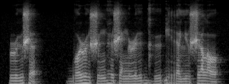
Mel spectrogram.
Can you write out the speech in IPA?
ɭ ʉ ʃ ə | b o ɭ ʉ ʃ ʏ ŋ ɦ ʏ ʃ ɛ ŋ ʏ ɭ ɨ ɡʱ ʉ ɠ i r ə lʲ o ʃ ɨ lˠ o

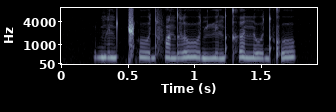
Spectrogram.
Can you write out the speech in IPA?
b ĩ d ǁʰ uː d f ɑ̃ d l uː d mʲ ũ d kʰ ə n uː d kʼ u

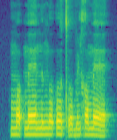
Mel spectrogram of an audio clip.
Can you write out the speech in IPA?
m ɔ ʔ m ɛ n ɯ ŋ o ʔ o tʼ o b ɯ ɳ x ɔ m ɛ

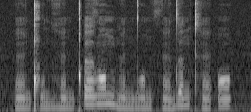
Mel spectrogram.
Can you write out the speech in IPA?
ɛ̃˩ ǃʼ u˩ n ɦ ɛ̃˩ n ǃʼ ɜ˥ ð ɔ̃˥ n b ɛ̃˩ n d̪ ɔ̃˩ n θ ɛ̃˩ d ɜ˥ n kʰ ɛ̃˩ ʔ ɔ̃˥

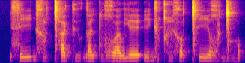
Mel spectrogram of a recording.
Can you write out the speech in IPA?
s iː ɡ x ɑ̤ ǀʰ a kʲ o̤ ɡ a i̯ tʷ i̤ ʁʷ a u̯ j eː ʔ i ɡʲ ɑ̤ qʰ i̤ x ɔ ǀʰ iː ʁʷ i̤ ɡ͡ǀ ɔ̤

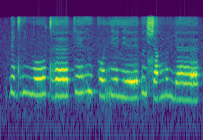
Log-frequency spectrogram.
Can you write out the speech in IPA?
ɗ e dʱ ɨ ɲ oː dʱ ɛː k eː ɦ ɨ k o rʲ eː lʲ eː ɗ ɨ ɕ a ŋ͡m ø ɲ ɛː

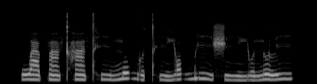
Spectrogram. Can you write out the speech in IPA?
w a˨ p ã˨ kʰ ã˨ tʰ i˨ m o˦ ɡ ʊ˨ tʰ i˨ j ɔ˦ ɡ͡b iː˦˨ ʃ iː˨ j ʊ˨ n ʊ˦˨ l i˦

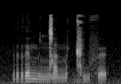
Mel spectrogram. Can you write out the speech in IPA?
r ə n u ŋ͡ǀ a n ɔ ɡ͡ǁ u f œ

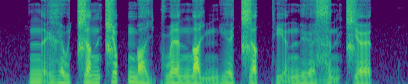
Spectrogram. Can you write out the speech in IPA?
n ɛ̰˧˨ ɣ ə̤˨˩ w t͡ɕ a˨˦ n t͡ɕ ɔ˦˥ p̚ m a̤˨˩ j k w ɛ˧ n a˧˩ j ŋ i̤˨˩ ə̯ t͡ɕ a˨˩ t̚ ʔ ḭ˧˨ ə̯ n ɨ̤˨˩ ə̯ z ə̰˧˨ n t͡ɕ əː˨˩ t̚

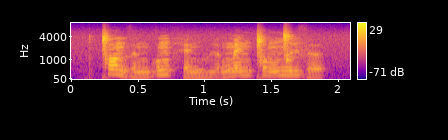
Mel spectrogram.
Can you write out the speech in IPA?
ǀ ɔ˥ n z ə˩ ŋ ɡ o˥ ŋ h ɛ˩ ŋ v ɨ˩ ɐ̯ ŋ͡m ɛ˥ ŋ ǀ o˥ ŋ͡ǀ ɨ˥ z ə˩

